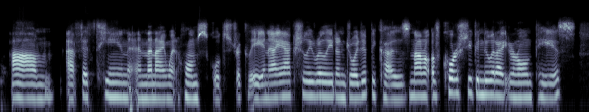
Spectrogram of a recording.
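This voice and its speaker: Against a quiet background, a woman speaks at a moderate pace in a bright, sharp tone, her intonation monotone and flat, with hardly any pauses. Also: medium pitch for a woman, dry, close sound with no echo. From Russian and Brazilian background. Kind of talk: casual chat.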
